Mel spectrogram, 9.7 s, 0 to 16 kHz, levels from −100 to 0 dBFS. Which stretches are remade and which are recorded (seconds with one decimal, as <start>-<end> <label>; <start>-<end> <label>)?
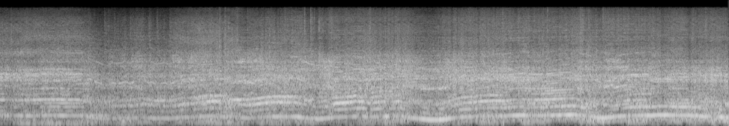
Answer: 0.0-1.2 remade; 1.2-2.4 recorded; 2.4-3.4 remade; 3.4-4.2 recorded; 4.2-6.6 remade; 6.6-8.7 recorded; 8.7-9.7 remade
